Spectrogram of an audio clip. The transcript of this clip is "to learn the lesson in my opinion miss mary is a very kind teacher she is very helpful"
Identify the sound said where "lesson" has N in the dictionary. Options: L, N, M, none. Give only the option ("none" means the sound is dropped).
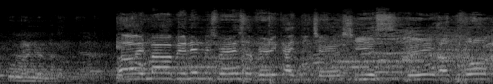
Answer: none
